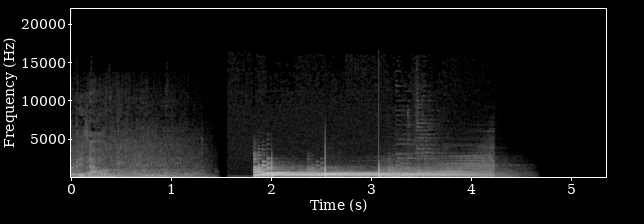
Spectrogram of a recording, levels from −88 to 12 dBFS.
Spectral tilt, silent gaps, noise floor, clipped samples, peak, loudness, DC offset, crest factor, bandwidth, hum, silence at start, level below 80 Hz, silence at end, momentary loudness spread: -8.5 dB/octave; 1.49-1.55 s; under -90 dBFS; under 0.1%; -2 dBFS; -19 LUFS; under 0.1%; 20 dB; 9.6 kHz; none; 0 s; -44 dBFS; 1.05 s; 19 LU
